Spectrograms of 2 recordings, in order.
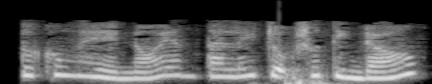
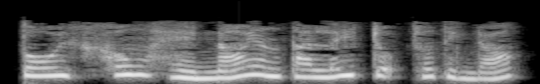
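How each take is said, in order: First: No word is given special stress. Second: The stress falls on the words không hề. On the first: It is a simple statement. "Đây chỉ là một câu trần thuật đơn giản" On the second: The speaker fully denies ever having said it. "nếu bạn nhấn mạnh từ không hề trong câu"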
